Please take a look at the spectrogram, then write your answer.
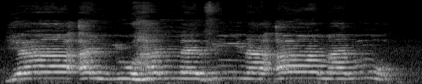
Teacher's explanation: ya-nya dibaca tipis fathah 4-6 harokat karena setelah huruf ya ada alif dan di atas harokat fathah huruf ya ada harokat bendera.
